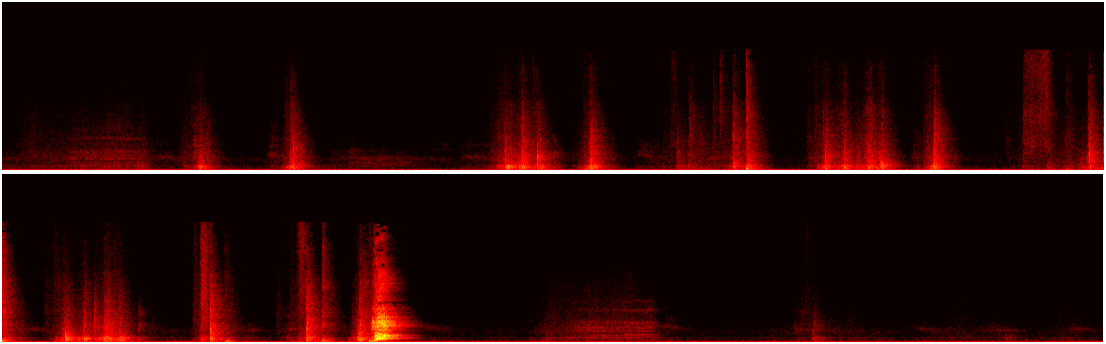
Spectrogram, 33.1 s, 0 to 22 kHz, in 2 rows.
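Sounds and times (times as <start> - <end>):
person shouting: 22.0 - 22.7.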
